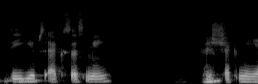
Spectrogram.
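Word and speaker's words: DGibsX: i b s x my name is d gibbs but the x is silent um probably doesn't confuse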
